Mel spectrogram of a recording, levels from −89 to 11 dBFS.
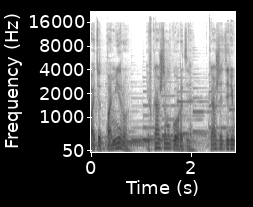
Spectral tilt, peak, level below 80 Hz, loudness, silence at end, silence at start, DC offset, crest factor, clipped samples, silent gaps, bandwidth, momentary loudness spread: -6 dB/octave; -2 dBFS; -44 dBFS; -21 LUFS; 0 s; 0 s; under 0.1%; 18 dB; under 0.1%; none; 19 kHz; 7 LU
